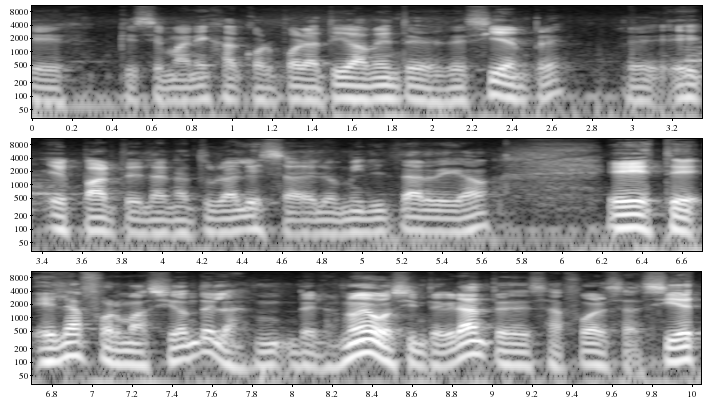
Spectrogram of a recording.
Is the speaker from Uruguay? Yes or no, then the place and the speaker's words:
yes; Uruguay; en Uruguay, en este país, todos somos uruguayos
